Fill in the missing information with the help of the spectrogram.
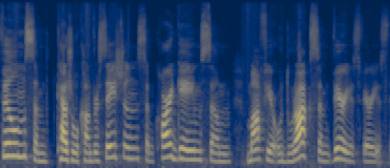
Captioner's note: russian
